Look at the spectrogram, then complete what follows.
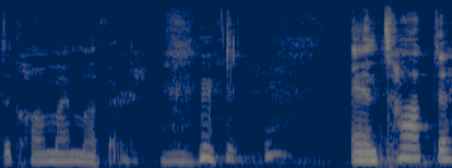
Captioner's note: chuckling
